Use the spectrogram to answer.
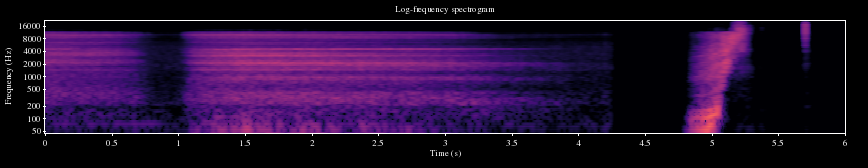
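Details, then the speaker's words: Normal vesicular breath sounds heard through a stethoscope in pediatric lung auscultation teaching: soft, smooth airflow with no crackles or wheeze. "So this is the normal breathing."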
